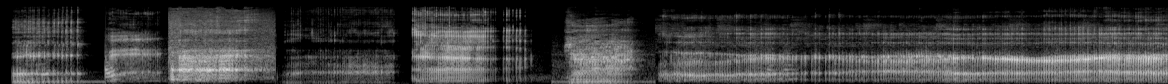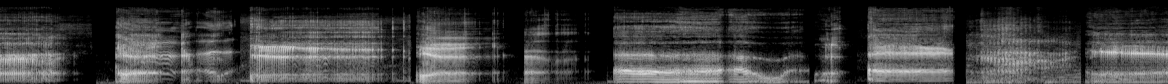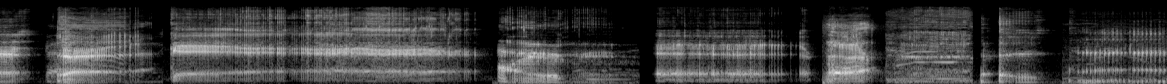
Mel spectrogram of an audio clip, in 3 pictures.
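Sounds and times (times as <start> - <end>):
person burping loudly: 0.1 - 35.0.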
